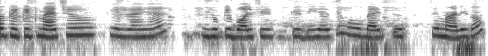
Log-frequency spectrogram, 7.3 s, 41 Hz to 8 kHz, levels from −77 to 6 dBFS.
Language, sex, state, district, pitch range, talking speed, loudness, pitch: Hindi, female, Bihar, Sitamarhi, 250-285 Hz, 130 wpm, -18 LUFS, 265 Hz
